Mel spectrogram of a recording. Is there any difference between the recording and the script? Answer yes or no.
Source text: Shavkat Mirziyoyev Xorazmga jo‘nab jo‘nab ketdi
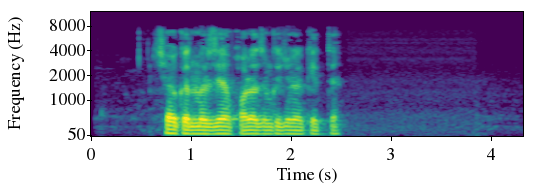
yes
